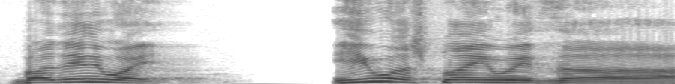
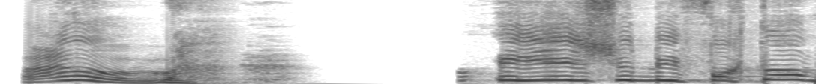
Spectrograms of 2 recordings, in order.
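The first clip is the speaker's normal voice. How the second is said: laughing; 11 semitones higher than usual. Real, not acted.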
